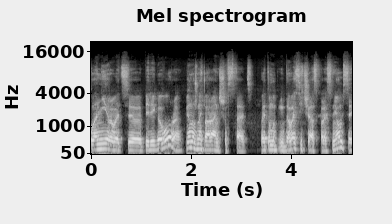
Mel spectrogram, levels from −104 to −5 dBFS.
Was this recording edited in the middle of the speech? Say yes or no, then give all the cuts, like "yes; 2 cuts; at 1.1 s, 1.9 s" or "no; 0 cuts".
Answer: yes; 3 cuts; at 1.9 s, 2.2 s, 3.7 s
